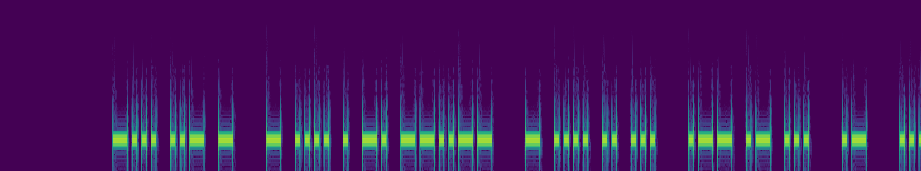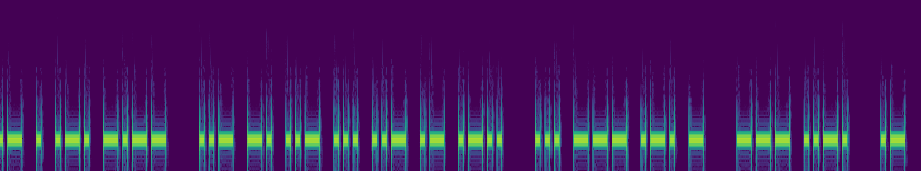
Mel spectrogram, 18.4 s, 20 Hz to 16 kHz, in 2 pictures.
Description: Morse code, heard as a keyed tone, about 25 wpm, 700 Hz. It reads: BUT THEN, THIS WAS A VERY UNUSUAL SORT OF A
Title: Sentences from Top 1400 Words 25wpm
